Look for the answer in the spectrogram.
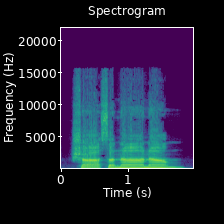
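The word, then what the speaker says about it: śāsanānām: Namma Sammanta Buddhanam Apratihata, Apratihata Shasananam. Sha, chữ S này là đọc là sha, ển cong cái lưỡi lên và đọc là sha, sha, sa, na, nam, thấy không?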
